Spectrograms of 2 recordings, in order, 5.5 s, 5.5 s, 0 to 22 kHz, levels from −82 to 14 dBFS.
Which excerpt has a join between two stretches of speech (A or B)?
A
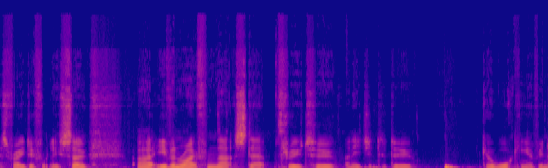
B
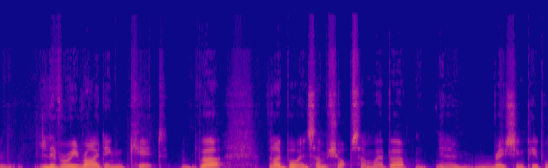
A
